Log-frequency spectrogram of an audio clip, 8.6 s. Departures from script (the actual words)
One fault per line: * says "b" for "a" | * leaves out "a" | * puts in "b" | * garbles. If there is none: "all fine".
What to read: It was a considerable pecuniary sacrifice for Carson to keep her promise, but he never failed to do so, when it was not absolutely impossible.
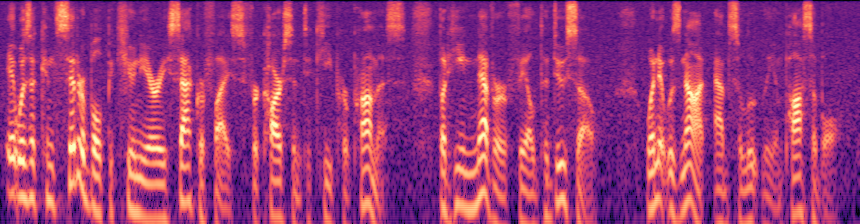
all fine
